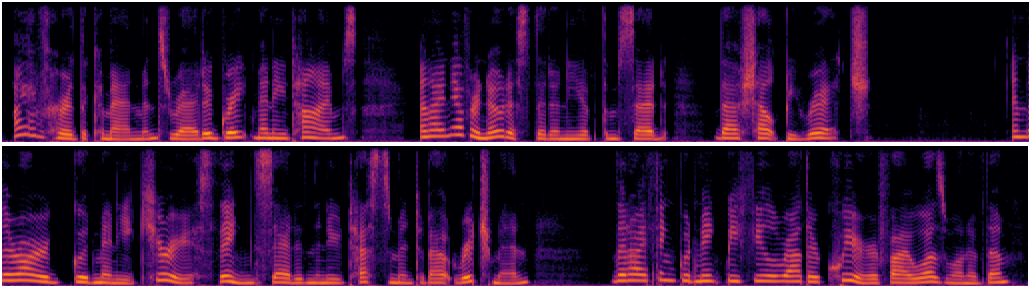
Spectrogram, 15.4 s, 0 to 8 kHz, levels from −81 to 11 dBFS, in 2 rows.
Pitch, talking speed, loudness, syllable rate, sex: 255 Hz, 210 wpm, -19 LUFS, 5.7 syllables/s, female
